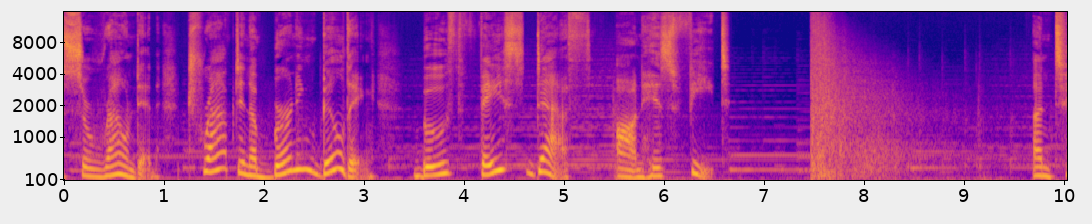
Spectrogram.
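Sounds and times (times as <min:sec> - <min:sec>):
speech: 0:00.0 - 0:06.8, 0:09.7 - 0:10.0
gunshot dramatizing the shot that killed John Wilkes Booth: 0:07.5 - 0:08.8.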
